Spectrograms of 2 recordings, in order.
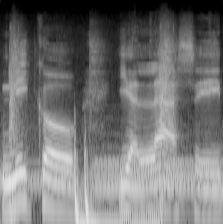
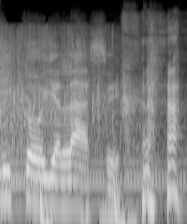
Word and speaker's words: Nikko Ielasi: Nikko Ielasi. That's right. I said it right, you know. So, without further ado, hold on, I'm gonna get it right. Buenos Aires, Senor Nikko Ielasi.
